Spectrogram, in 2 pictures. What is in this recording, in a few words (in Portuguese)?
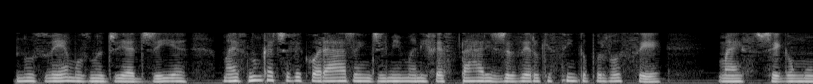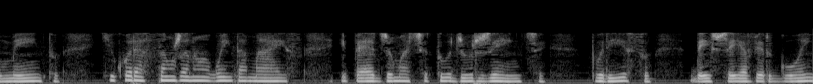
ROMANTICA PARA COLEGA DE TRABALHO(F), Românticas fem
